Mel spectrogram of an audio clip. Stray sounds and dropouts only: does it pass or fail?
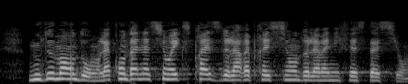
pass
